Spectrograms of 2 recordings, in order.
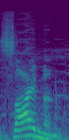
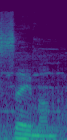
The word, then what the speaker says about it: Saemon: Oh, he pronounces it Simon. I think it's really pronounced as Saemon.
